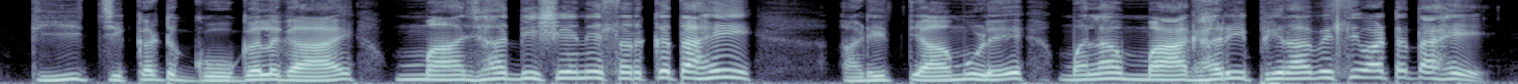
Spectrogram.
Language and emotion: Marathi, disgusted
